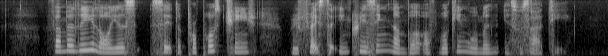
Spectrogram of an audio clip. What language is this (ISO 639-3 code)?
eng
